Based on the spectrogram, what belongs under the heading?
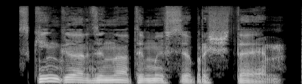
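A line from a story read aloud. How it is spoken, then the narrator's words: Drawling. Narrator (Russian): протянул Андрей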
